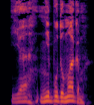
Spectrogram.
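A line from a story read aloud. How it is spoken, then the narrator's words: Trembling voice. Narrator (Russian): дрогнувшим голосом произнес Юринай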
